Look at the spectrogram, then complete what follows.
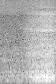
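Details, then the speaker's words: Person with asthma and a cold, not using their inhaler, takes a single noisy breath with a faint musical whistle building toward its end; audible asthmatic wheezing. "i can't even hear me wheezing yeah they can hear you honey they're worried about you"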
